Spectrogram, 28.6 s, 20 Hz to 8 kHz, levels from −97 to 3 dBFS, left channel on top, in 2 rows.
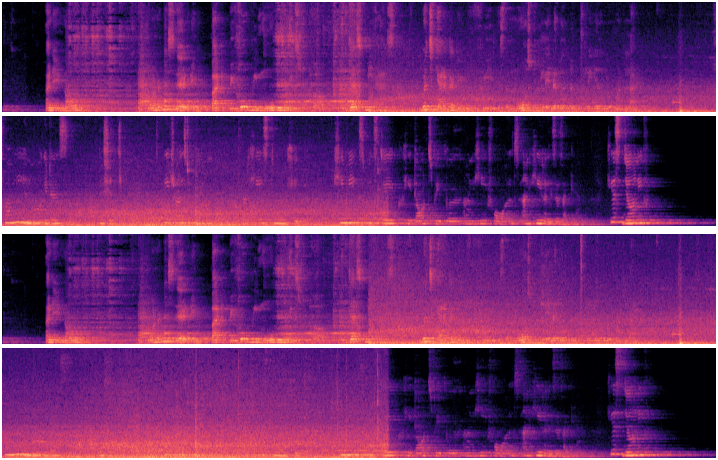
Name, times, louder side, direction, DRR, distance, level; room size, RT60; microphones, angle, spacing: voice 1, 0.9-1.6 2.9-6.5 6.8-7.8 8.3-12.8, equal, 5° left, 2 dB, 1.3 m, -23 dB
sound 1, 1.3-7.2, left 2 dB, 25° left, 1.0 m, -30 dB
sound 2, 7.3-22.0, right 4 dB, 60° right, 0.5 m, -25 dB
voice 2, 14.2-16.8 17.5-20.5 20.9-25.9 26.4-27.2, left 1 dB, 55° left, 6 dB, 1.6 m, -25 dB
21.5 x 14.0 x 4.4 m, 2.1 s
head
